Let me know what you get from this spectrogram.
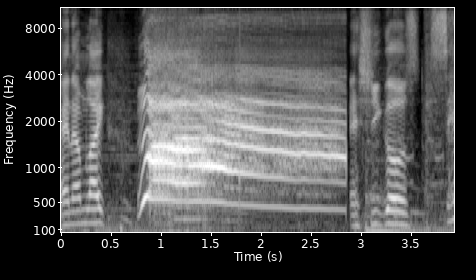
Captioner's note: wailing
